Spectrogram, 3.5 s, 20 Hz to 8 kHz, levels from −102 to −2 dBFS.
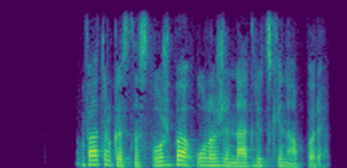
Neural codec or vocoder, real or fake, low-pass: none; real; 7.2 kHz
